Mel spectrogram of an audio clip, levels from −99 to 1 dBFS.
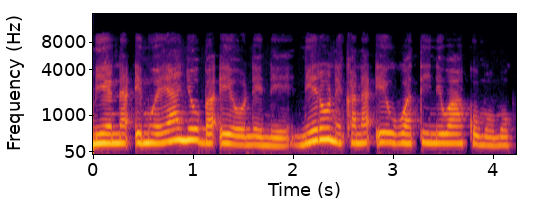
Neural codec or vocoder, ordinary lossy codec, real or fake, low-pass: none; Opus, 24 kbps; real; 9.9 kHz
